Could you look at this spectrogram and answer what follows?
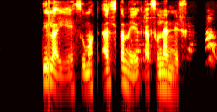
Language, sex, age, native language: Icelandic, male, 14, Icelandic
